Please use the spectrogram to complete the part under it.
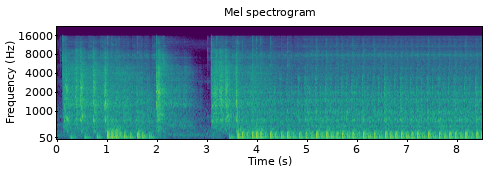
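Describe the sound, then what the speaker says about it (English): A 2022 Honda Grom motorcycle fitted with a new intake cranks over with a few sputtering attempts, then catches after a brief pause and settles into a rapid, steady idle nearby. "let's fire the bike up for the first time"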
